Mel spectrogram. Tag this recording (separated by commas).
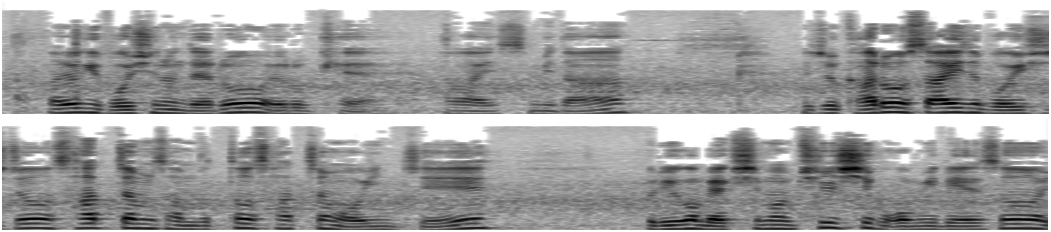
Speech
